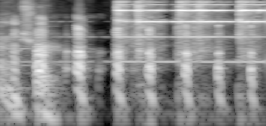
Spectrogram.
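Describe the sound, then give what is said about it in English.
A bright bicycle-style bell, called a science bell, rings out from about the middle onward, its clear sustained tones layered over quick overlapping chatter that continues throughout. “Just hit the science bell for me, please.”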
